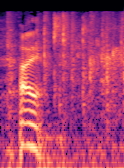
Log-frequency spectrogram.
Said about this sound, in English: I'll let him know that you clapped for him.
